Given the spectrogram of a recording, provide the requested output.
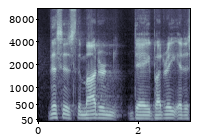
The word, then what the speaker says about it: Badri: Well, Badri, we make it shorter without an extra syllable or vowel. Badari becomes Badri.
